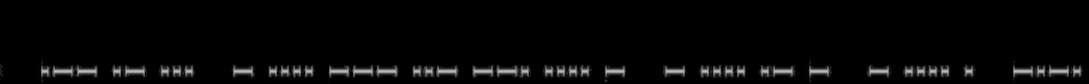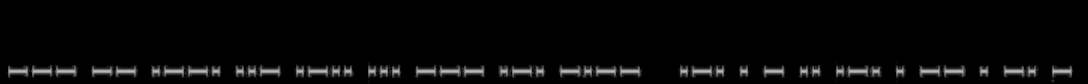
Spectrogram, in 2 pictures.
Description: Morse code, heard as a keyed tone, about 20 wpm, 610 Hz. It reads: WAS THOUGHT THAT THE COMPULSORY RETIREMENT
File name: 20WPM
